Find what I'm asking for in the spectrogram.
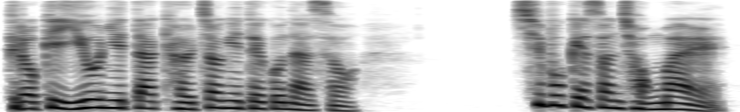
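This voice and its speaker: A woman narrating a first-person family drama story in a plain, measured way. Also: on the low side, animated, no echo, clean studio sound.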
